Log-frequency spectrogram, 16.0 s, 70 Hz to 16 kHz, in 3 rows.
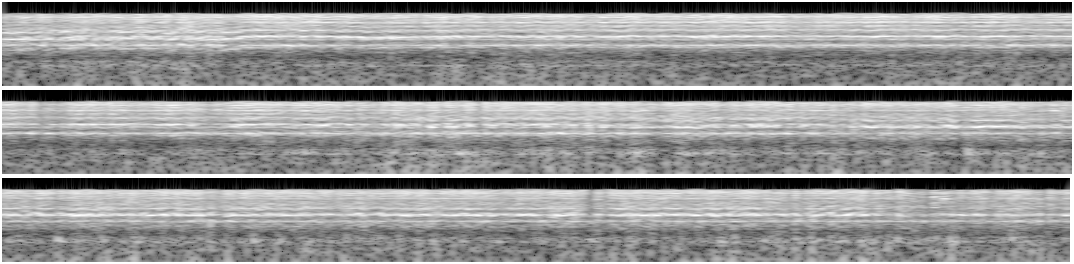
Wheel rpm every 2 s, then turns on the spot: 200, 230, 230, 230, 220, 200, 190, 190.
none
